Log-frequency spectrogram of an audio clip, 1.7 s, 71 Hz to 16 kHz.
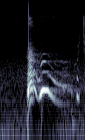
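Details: A single sharp, loud bark with a bending harmonic tail during a first snowy meeting, Christmas 2010, between Buddy, a husky mix, and Lucy, a 10-week-old American Eskimo puppy, as they chase each other.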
